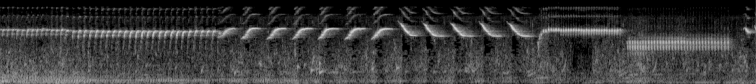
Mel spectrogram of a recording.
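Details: Canary holding a high steady trill, then a run of about a dozen repeated swooping notes, a sustained high note and a low buzzy roll, all sung loudly and clearly.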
